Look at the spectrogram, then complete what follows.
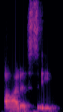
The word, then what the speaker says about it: OHDSI: data sciences and informatics collaborative or ohdsi pronounced odyssey a really big worldwide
